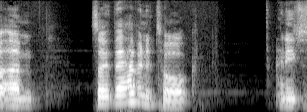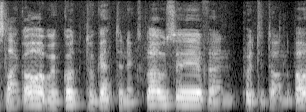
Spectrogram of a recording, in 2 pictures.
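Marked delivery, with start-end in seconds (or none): 3.3-6.1 soft-spoken, put-on Russian accent. Retelling what a disguised character said during a conversation: russian accent. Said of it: "You don't need to talk in the Russian accent anymore".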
